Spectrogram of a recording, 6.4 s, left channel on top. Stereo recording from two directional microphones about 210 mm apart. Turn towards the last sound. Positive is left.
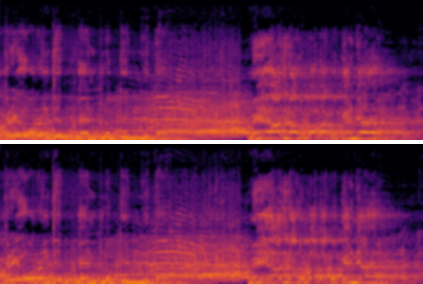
turn(degrees=-35)  # may be behind; listen again after turning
